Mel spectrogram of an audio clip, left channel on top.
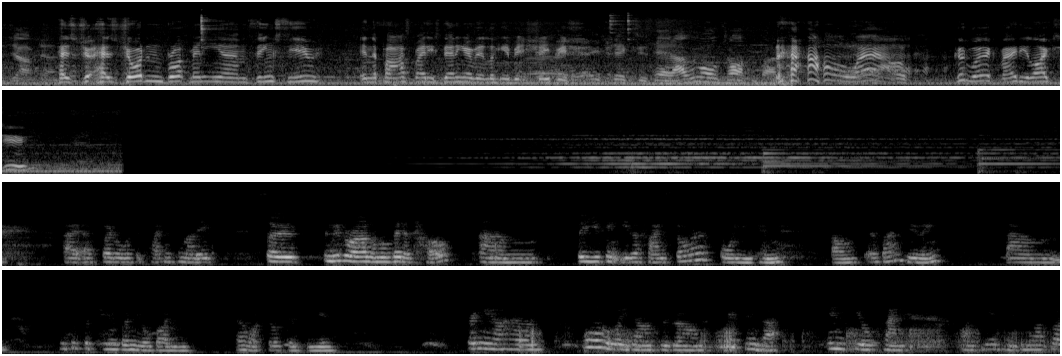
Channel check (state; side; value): different; both; correlation 0.00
